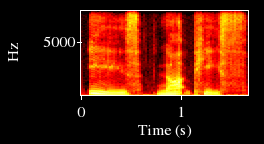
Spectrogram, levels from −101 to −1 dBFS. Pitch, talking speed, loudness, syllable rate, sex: 160 Hz, 105 wpm, -19 LUFS, 2.9 syllables/s, female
